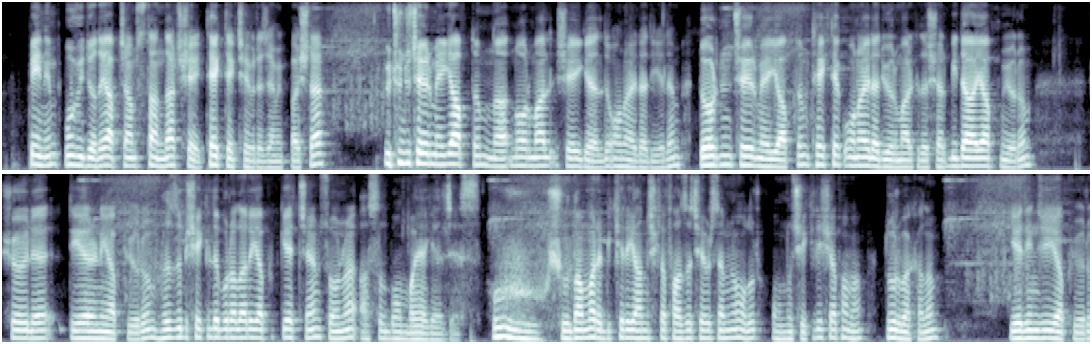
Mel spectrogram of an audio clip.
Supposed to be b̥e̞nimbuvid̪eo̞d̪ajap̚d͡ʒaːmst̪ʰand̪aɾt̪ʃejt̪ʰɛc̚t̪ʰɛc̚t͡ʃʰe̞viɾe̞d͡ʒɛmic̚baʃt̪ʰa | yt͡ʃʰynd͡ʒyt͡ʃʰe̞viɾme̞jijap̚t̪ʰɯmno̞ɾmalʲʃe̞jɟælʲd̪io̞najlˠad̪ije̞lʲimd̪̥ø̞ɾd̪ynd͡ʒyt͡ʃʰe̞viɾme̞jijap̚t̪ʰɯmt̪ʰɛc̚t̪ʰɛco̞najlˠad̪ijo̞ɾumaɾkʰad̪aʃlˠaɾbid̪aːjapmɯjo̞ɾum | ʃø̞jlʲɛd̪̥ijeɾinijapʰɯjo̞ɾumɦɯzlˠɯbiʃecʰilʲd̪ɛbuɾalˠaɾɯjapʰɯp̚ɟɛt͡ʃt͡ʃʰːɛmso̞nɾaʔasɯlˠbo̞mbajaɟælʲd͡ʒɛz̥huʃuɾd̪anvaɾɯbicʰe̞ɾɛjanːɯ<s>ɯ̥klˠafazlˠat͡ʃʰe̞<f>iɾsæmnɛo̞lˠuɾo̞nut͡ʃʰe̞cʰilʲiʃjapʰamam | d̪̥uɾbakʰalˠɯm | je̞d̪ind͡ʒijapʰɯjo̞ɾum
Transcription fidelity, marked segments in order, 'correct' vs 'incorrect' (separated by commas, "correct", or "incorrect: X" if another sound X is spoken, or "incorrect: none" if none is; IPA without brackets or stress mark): incorrect: ʃ, incorrect: v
